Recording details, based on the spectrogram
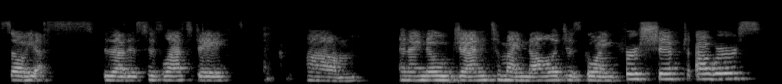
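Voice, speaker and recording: This woman speaks at a very slow pace. Her medium-pitched voice keeps a fairly even intonation. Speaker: police officer. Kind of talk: public meeting remarks. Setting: town board meeting.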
